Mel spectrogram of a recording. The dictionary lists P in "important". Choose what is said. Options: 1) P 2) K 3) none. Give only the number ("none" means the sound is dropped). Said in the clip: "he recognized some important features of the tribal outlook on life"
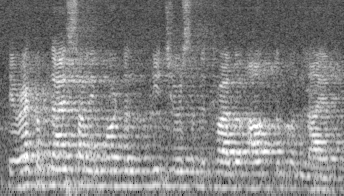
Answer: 3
